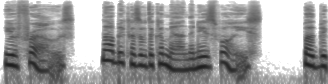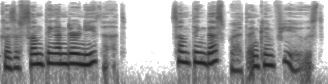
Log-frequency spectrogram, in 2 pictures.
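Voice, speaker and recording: A woman's voice: fairly high pitch, expressive, moderate pace, mellow, no room sound, clean studio sound. A woman reading scripted dramatic narration as the storyteller of an ASMR audio roleplay.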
